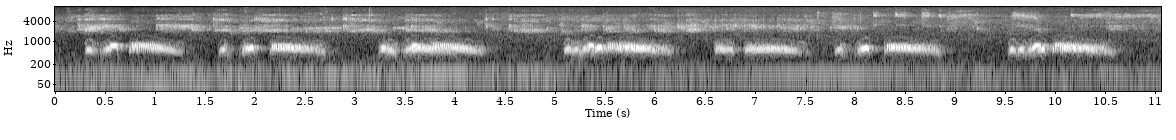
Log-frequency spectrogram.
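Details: Two spotted doves of the 'thổ bầu' voice type trade cooing phrases: brief staccato notes then long falling coos, several rounds with short pauses, light high-pitched buzz in the background.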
